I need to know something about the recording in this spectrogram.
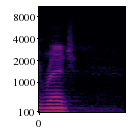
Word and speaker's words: Wrench: Easier way to remember the pronunciation of my name when you see Wrench. It's pronounced like the tool.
